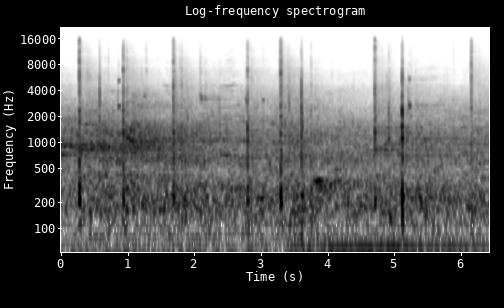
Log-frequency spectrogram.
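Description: Badminton rackets striking a shuttlecock in a fast men's doubles rally: a string of sharp hits, irregularly spaced about half a second to a second apart, over the steady hubbub of a sports hall.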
